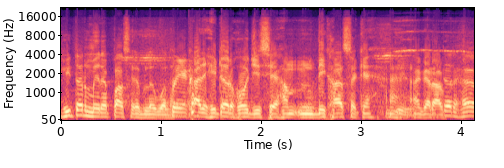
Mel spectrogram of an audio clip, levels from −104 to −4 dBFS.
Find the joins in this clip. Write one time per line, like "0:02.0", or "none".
none

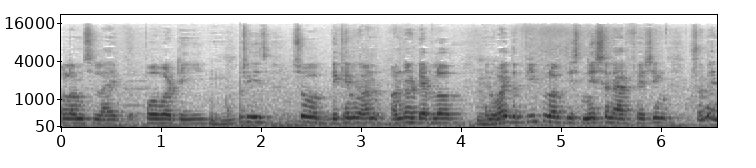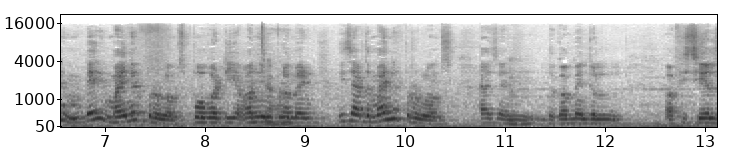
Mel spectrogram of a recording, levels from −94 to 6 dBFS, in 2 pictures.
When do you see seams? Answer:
0:01.8
0:10.8

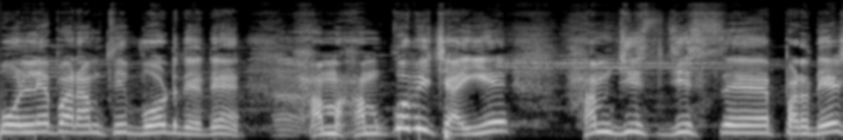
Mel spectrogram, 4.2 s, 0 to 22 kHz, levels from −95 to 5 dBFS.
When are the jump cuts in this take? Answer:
none

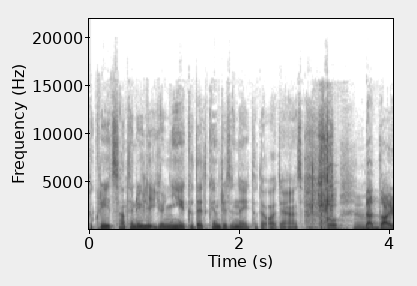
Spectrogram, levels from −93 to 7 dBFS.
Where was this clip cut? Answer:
0:03.1

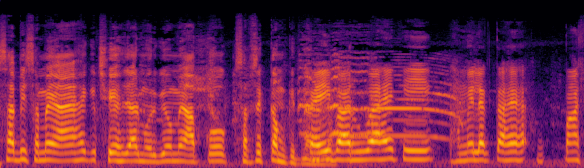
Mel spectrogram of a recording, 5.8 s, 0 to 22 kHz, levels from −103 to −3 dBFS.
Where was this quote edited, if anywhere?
0:00.9

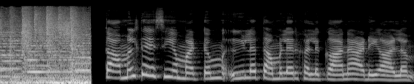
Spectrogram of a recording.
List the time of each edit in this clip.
0:00.9

